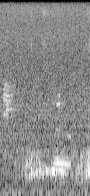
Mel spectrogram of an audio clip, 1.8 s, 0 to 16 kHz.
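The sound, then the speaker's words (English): About 100 homing pigeons coo in a low, throaty murmur, several soft warbling calls overlapping in a steady, continuous burble with no one speaking, on a road at an exit off I-95 in Daytona Beach, Florida, after a crate carrying them fell off a truck. “Uh, an exit off of I 95 had to be closed after uh, like around 100 homing pigeons fell off of a truck and had to be moved off the street”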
